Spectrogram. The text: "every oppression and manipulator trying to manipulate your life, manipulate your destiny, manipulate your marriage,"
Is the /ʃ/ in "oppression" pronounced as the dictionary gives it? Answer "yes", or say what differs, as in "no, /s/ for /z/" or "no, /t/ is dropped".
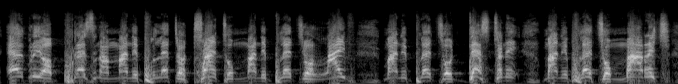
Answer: no, /s/ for /ʃ/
